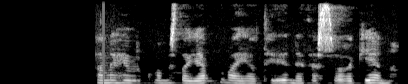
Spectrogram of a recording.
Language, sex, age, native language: Icelandic, female, 40-49, Icelandic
